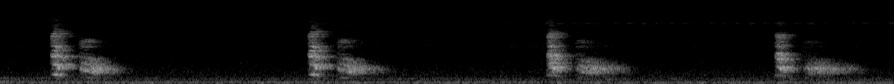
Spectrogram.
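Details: Asian tokay gecko calling while laying eggs: four loud two-part calls about every two and a half seconds, each a sharp click-like onset followed by a lower, drawn-out note, over steady background hiss.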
